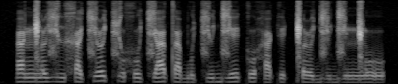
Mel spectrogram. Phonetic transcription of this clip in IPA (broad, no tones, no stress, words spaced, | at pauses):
aŋ͡ǁə˞ʑɨ xat͡ɕə˞ t͡ɕoxot͡ɕa tabot͡ɕɨ d͡ʑe kohakeǁə˞ d͡ʑɨd͡ʑeŋ͡ǁo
